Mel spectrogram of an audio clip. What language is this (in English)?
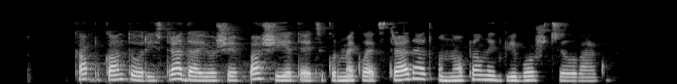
Latvian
